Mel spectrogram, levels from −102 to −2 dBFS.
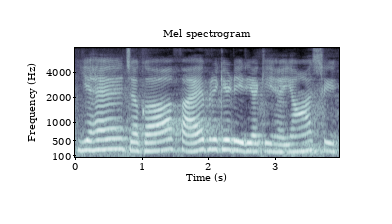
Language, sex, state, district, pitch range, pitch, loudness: Hindi, female, Chandigarh, Chandigarh, 220-260 Hz, 235 Hz, -14 LUFS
